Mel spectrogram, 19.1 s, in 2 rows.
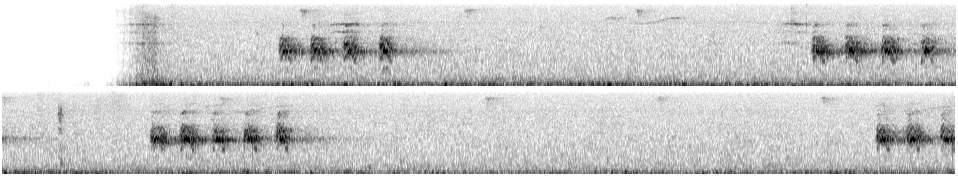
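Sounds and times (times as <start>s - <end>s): bird calling: 2.8s - 4.8s, 7.8s - 10.2s, 11.0s - 12.9s, 17.7s - 19.0s.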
